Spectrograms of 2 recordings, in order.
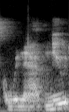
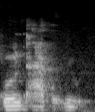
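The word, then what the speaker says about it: Gwyn ap Nudd: There's two ways that his name is pronounced. It's Gwyn ap Nude and Gwyn ap Nude.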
